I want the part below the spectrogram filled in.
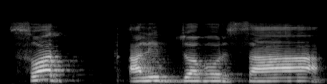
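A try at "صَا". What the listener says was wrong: সদে টান আসলো না। সদ, আলিফ, সা হবে না। শোনেন, সদ, আলিফ জাবার স।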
